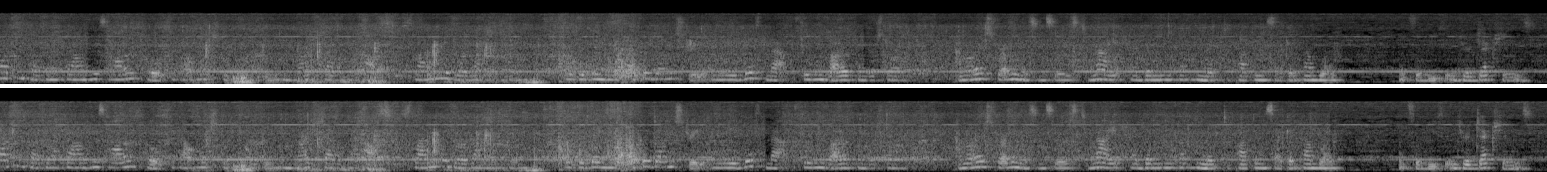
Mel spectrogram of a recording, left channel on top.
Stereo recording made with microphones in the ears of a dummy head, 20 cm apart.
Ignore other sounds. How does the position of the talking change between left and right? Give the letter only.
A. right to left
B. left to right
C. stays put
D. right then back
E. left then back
E.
